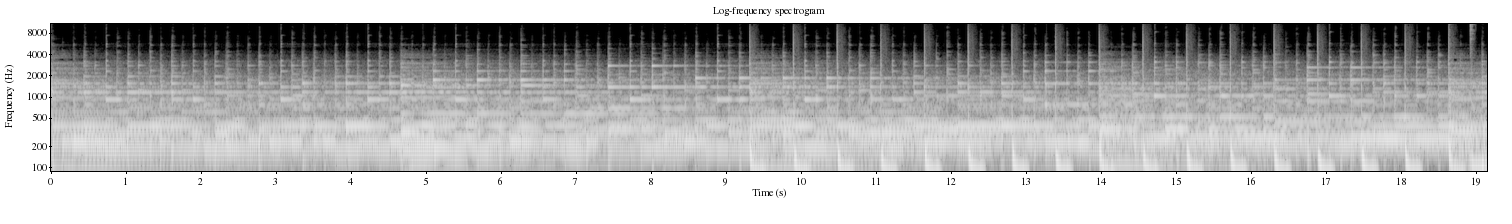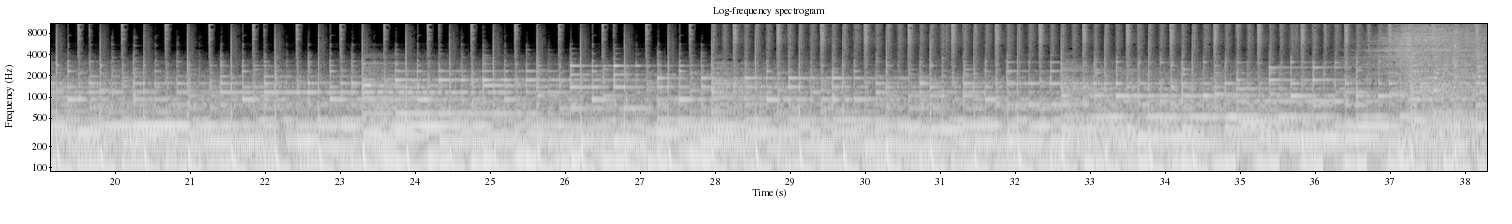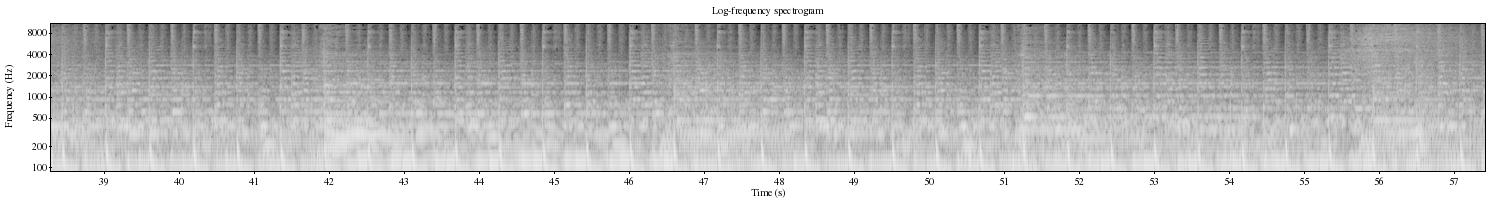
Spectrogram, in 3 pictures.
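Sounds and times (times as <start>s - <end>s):
corporate strings music: 0.0s - 57.4s.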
